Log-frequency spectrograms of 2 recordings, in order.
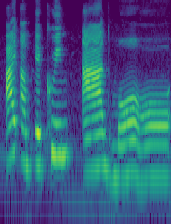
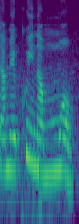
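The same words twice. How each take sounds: First: Slow, loud, drawn-out proud claim; slow regal boast; proud declaration. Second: Said in the usual way. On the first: Shown as a demonstration. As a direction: own the title, stretch each word.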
